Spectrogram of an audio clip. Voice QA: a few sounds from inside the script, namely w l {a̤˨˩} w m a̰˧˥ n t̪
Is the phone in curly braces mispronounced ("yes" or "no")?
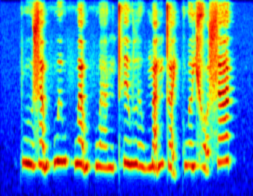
yes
